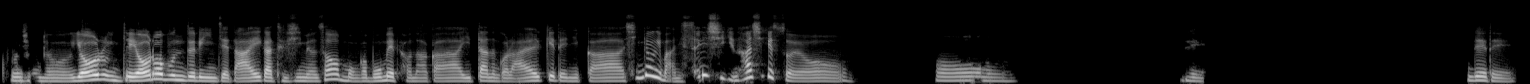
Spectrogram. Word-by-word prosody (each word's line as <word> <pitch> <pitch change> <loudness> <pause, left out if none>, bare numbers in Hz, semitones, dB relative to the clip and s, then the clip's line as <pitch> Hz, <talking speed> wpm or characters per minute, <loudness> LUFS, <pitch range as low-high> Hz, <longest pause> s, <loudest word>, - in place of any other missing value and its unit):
그러시군요. 160 -4 -5
여러 210 +6 +8
인제 180 -3 +2
여러분들이 195 -3 +6
인제 155 -1 -2
나이가 160 +4 +1
드시면서 165 +8 -2
뭔가 155 -5 -5
몸에 170 +4 +1
변화가 150 -1 -8
있다는 160 +1 -3
걸 145 0 -6
알게 170 +7 -1
되니까 160 -1 -5
신경이 305 - +1
많이 140 - -7
쓰이시긴 285 - -3
하시겠어요. 160 - -3 0.8
어. 175 -3 -7 1.6
네. 165 -5 -11 2.6
네네. 165 -7 -4
165 Hz, 225 characters per minute, -19 LUFS, 150-185 Hz, 2.6 s, 여러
